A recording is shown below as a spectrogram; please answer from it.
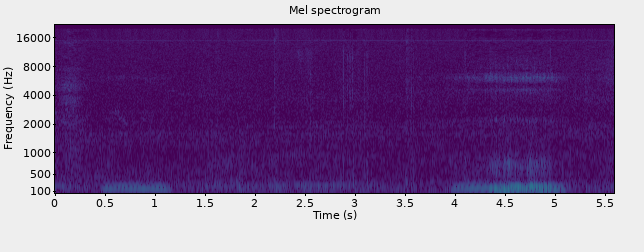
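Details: Gentle snoring during sleep: two soft, low buzzing breaths a few seconds apart in a quiet room.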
